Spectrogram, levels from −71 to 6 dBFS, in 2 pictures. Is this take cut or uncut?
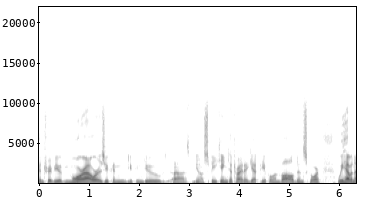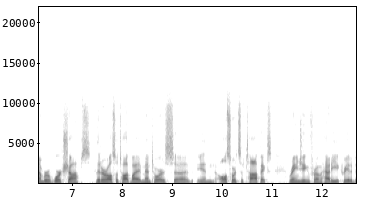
cut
